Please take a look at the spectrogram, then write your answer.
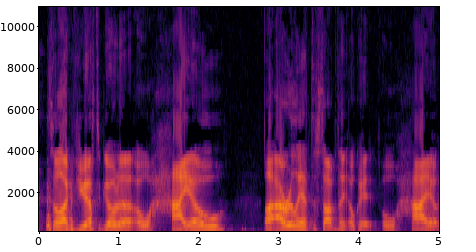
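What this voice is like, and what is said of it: Eastern Kentucky accent. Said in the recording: “being from Eastern Kentucky ourselves ... Our Eastern Kentucky accent ... those short I sounds, like that's the dead giveaway”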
